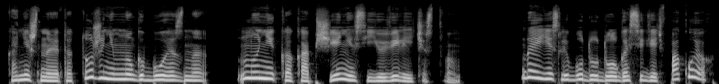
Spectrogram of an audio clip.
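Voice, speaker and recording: A woman tells a first-person story in audiobook style, with expressive delivery and a lively pitch. Her voice sits in a middle range. The sound is dry and close-miked. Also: dry recording. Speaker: audiobook narrator.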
